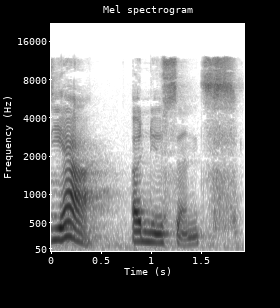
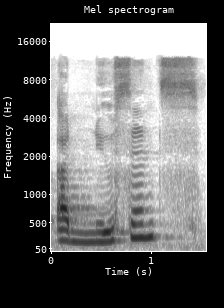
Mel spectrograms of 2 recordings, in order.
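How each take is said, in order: First: "nuisance" said slowly and flatly, falling; slow, deliberate falling "a nuisance"; slow firm repeat. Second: "nuisance" drawn out slow with a rising question; slow mocking echo of "A nuisance?"; slow disbelieving echo. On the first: Retold or imitated. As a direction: firmly restate "Yeah, a nuisance." slowly. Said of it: "She goes". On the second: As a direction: repeat "A nuisance?" slowly, incredulous. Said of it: "And he goes".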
